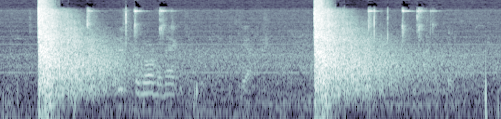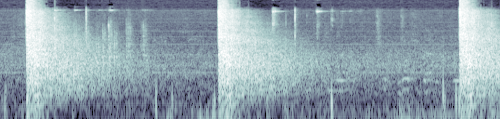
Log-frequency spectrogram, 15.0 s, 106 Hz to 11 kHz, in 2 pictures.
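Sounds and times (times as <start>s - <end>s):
pistol shots with echo: 0.6s - 2.4s, 4.7s - 6.3s, 7.9s - 9.5s, 10.8s - 12.3s, 14.4s - 15.0s.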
